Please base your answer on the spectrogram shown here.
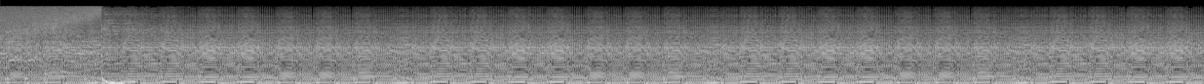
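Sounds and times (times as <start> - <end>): hard techno track: 0.0 - 12.0.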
